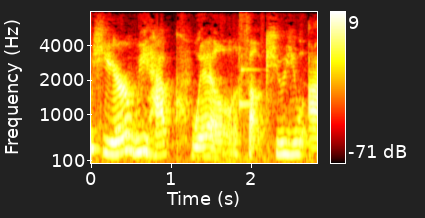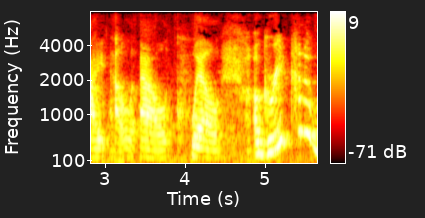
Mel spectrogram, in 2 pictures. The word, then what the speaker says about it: Quill: famous Q name here we have quill fell q-u-i-l-l quill a great kind of modern and different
